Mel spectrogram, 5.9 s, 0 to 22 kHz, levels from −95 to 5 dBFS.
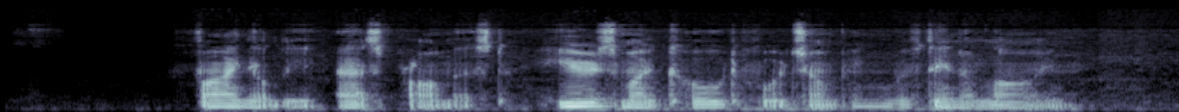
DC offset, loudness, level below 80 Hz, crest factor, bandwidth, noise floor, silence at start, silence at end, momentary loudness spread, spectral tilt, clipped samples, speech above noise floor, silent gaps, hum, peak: under 0.1%; -22 LUFS; -66 dBFS; 20 dB; 9.6 kHz; -75 dBFS; 1 s; 0.5 s; 12 LU; -3.5 dB/octave; under 0.1%; 53 dB; none; none; -4 dBFS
